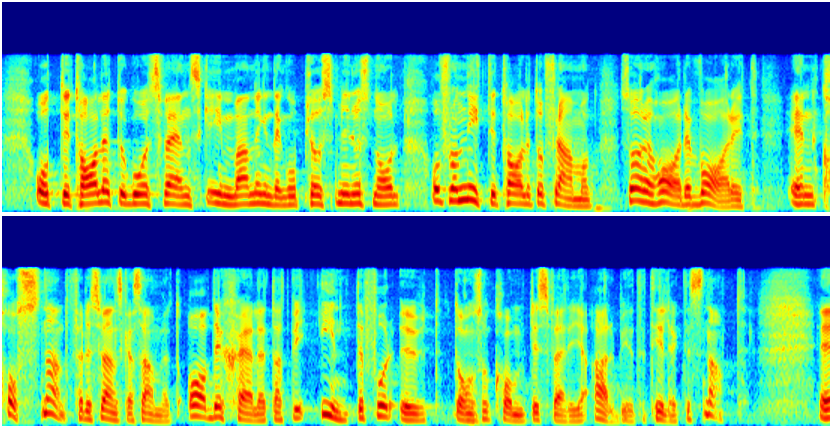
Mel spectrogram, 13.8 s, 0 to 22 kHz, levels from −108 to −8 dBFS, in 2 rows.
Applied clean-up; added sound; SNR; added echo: none; none; none; none.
